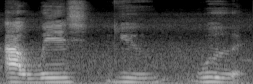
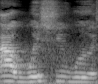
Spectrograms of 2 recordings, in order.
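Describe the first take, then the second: First: Slow, word-by-word warning; slow, deliberate daring repeat; drawn-out dare. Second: Said in the usual way. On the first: Retold or imitated. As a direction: stretch each word with a pause before the last.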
